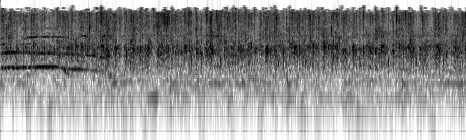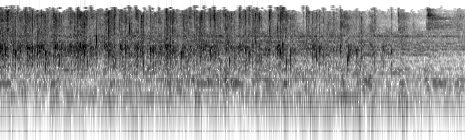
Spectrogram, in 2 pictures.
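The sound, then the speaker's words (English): Steady, loud applause from a large audience welcoming a comedian to the stage, dense clapping with some crowd noise and cheering mixed in, continuous without a break. “Let's hear it right now”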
